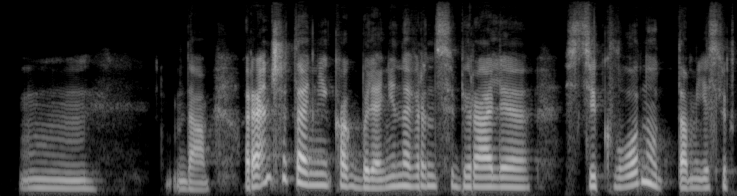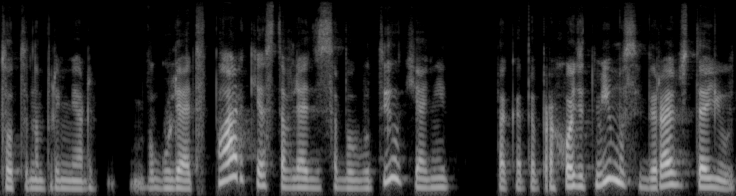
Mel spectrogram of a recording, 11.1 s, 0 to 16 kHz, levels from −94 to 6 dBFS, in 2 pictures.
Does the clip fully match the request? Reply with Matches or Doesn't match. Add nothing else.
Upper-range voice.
Doesn't match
